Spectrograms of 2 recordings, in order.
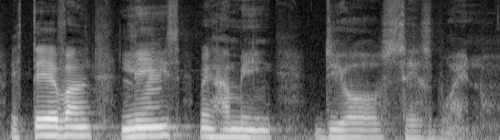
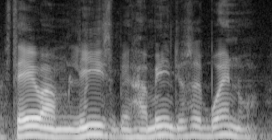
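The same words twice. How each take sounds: First: Heartfelt. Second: Said in the usual way. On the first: Shown as a demonstration. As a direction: say it slowly, as someone who has lived it. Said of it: "necesito experimentar la bondad de Dios". (sincero y pausado, mucho más suave) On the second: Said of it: "Puedo decírselo de boca".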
